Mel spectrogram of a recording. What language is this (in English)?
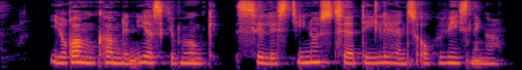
Danish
